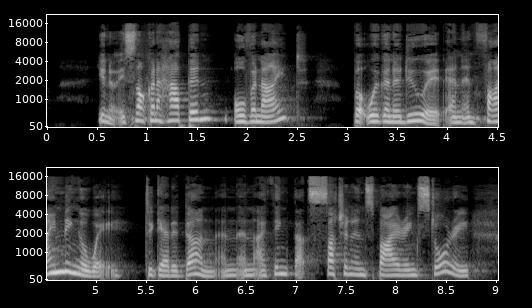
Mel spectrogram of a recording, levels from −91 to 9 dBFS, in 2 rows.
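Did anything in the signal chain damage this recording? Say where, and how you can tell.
No, nothing in this speech recording points to damage at any stage of the signal chain.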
